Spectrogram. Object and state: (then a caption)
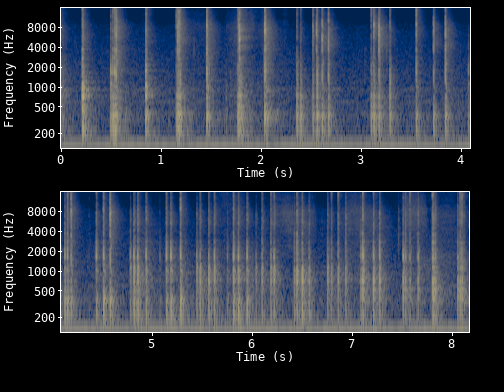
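Varnished wooden desk, solid. Long nails drum very rapidly with their tips on a solid varnished wooden desk top, producing about forty sharp, dry clicks with bright high edges that die away almost instantly. The taps come in quick uneven bursts over a steady low hum.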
